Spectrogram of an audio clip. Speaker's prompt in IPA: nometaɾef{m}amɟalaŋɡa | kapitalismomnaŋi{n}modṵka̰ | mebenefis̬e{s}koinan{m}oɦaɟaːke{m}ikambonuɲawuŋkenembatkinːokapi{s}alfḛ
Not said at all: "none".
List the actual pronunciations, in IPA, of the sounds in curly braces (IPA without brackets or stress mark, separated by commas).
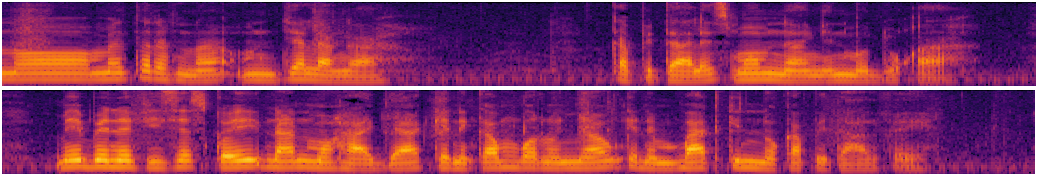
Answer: n, n, s, m, n, t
